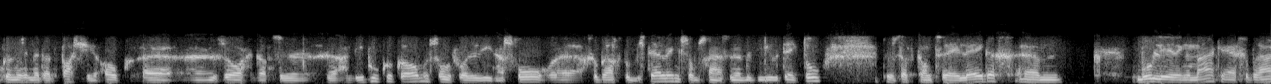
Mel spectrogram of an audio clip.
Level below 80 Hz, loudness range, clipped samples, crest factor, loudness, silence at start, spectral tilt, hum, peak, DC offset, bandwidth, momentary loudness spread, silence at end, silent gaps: -54 dBFS; 1 LU; under 0.1%; 12 dB; -16 LUFS; 0 s; -7.5 dB/octave; none; -4 dBFS; under 0.1%; 4.9 kHz; 5 LU; 0 s; none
